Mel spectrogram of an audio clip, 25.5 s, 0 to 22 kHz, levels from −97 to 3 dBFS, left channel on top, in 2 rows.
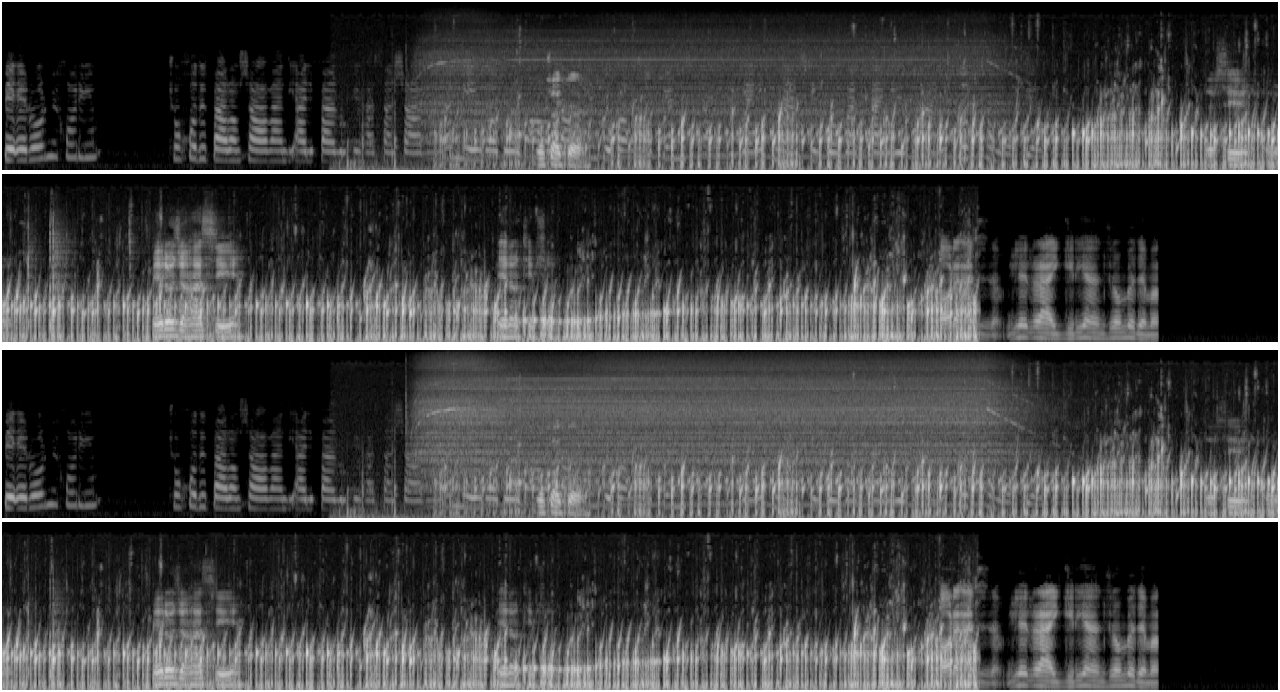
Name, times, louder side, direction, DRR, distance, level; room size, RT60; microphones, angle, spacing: voice 1, 0.0-0.9 1.7-10.4, left 2 dB, 25° left, 6.7 m, -46 dB
sound 1, 3.4-3.6 3.9-4.0 4.3-22.5, right 1 dB, 10° right, 1.6 m, -27 dB
Domestic sounds home sounds, 4.0-10.8, right 9 dB, 75° right, 5.8 m, -45 dB
voice 2, 5.3-5.9 12.0-13.5 14.3-15.2 17.7-18.4, left 1 dB, 65° left, 7.0 m, -29 dB
voice 3, 22.1-24.3, right 3 dB, 30° right, 7.8 m, -35 dB
head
